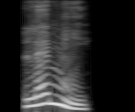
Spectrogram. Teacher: For example, l'ami. It sounds like one smooth word. You don't pause between the L and the vowel.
